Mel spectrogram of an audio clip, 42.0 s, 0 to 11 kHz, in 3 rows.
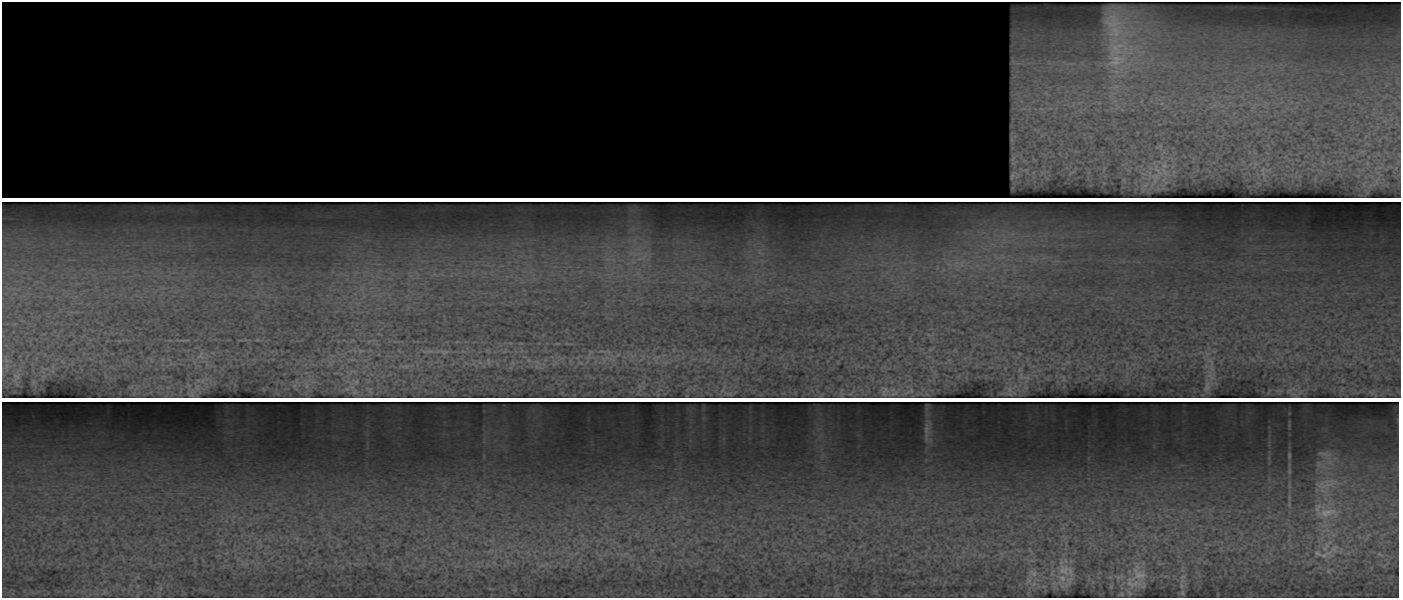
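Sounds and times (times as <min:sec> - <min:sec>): distant traffic rumble: 0:10.1 - 0:41.9
wind buffeting microphone: 0:10.1 - 0:41.9.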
